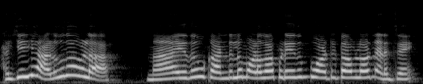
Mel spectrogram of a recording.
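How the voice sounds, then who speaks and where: A woman's voice: high-pitched, a little fast, muffled recording, lightly acted. A woman voicing a cheeky, lazy young wife, always hungry and talking back. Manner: cheeky, talks to herself, sweetly impudent. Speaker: lead character. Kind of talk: cartoon comedy voice acting.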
